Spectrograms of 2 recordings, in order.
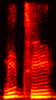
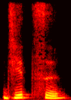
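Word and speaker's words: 日: Untuk kunyomi dibaca hi, bi, ka. Kemudian untuk onyomi dibaca nichi atau jitsu.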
